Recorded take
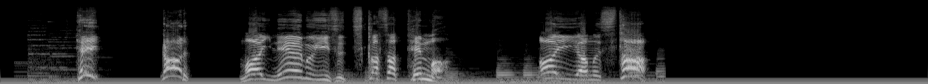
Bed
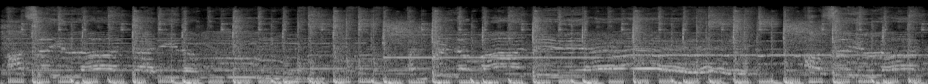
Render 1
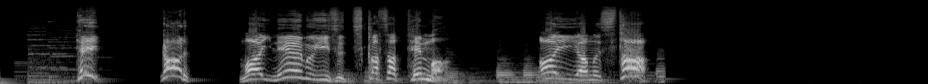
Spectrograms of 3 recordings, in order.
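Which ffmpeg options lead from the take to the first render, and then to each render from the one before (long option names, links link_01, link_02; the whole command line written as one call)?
ffmpeg -i in.wav -af "bandreject=frequency=50:width_type=h:width=4,bandreject=frequency=100:width_type=h:width=4,bandreject=frequency=150:width_type=h:width=4,bandreject=frequency=200:width_type=h:width=4,bandreject=frequency=250:width_type=h:width=4" out.wav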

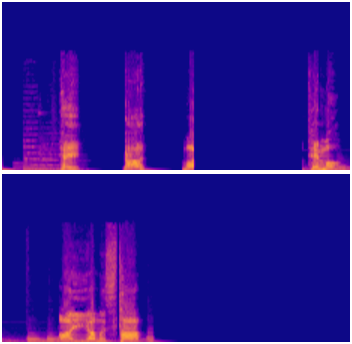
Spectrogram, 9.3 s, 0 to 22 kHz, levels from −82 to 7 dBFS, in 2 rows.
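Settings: ffmpeg -i in.wav -filter_complex "[0:a]asplit=3[link_01][link_02][link_03];[link_01]afade=type=out:start_time=0.94:duration=0.02[link_04];[link_02]asplit=2[link_05][link_06];[link_06]adelay=42,volume=-7dB[link_07];[link_05][link_07]amix=inputs=2:normalize=0,afade=type=in:start_time=0.94:duration=0.02,afade=type=out:start_time=1.85:duration=0.02[link_08];[link_03]afade=type=in:start_time=1.85:duration=0.02[link_09];[link_04][link_08][link_09]amix=inputs=3:normalize=0,asplit=3[link_10][link_11][link_12];[link_10]atrim=end=2.55,asetpts=PTS-STARTPTS,afade=type=out:start_time=2.546:duration=0.004:curve=hsin[link_13];[link_11]atrim=start=2.55:end=3.99,asetpts=PTS-STARTPTS,volume=0[link_14];[link_12]atrim=start=3.99,asetpts=PTS-STARTPTS,afade=type=in:duration=0.004:curve=hsin[link_15];[link_13][link_14][link_15]concat=n=3:v=0:a=1" out.wav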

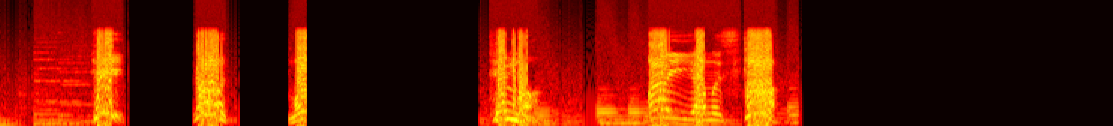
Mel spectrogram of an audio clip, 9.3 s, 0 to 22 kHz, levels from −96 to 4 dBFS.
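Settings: ffmpeg -i in.wav -af "aresample=16000,aeval=exprs='(mod(3.98*val(0)+1,2)-1)/3.98':channel_layout=same,aresample=44100,acrusher=bits=7:mix=0:aa=0.000001" out.wav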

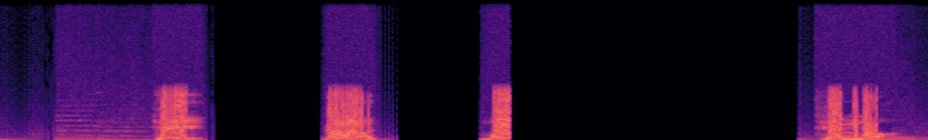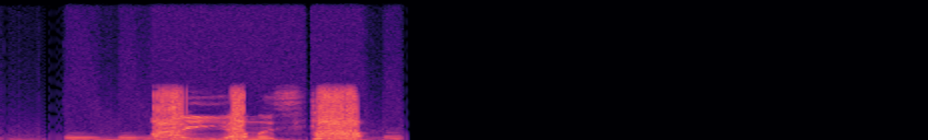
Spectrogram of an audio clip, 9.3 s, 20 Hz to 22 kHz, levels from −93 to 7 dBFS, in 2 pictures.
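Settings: ffmpeg -i in.wav -af anull out.wav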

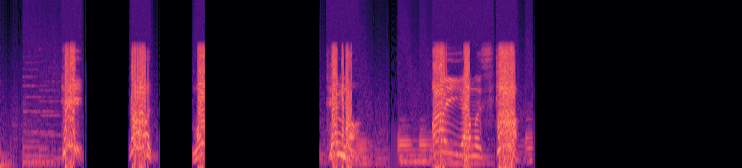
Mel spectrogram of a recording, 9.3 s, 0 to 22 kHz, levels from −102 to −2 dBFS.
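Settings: ffmpeg -i in.wav -af "volume=-3.5dB" out.wav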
